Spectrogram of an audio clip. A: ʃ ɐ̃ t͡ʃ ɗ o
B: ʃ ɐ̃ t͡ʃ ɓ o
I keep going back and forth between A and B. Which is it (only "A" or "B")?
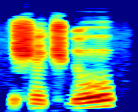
A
